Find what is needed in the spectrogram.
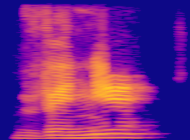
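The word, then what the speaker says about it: venaient: veñé, Bien. Vene, AIONT. De hecho, no pronuncio nada de esa terminación, solo me quedo con el fonema de la E.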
